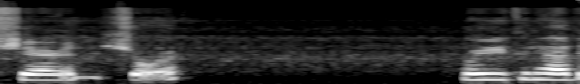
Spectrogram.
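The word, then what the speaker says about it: Cherin: Sharin Sharon okay so it's spelled c-h-e-r-i-n and I think it's so pretty like it could be pronounced Sharon sure where you could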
